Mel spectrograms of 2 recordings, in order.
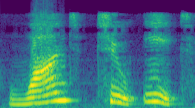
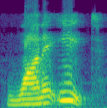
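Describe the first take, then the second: First: Each word is said separately and fully. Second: The words are squeezed together into a reduced form.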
